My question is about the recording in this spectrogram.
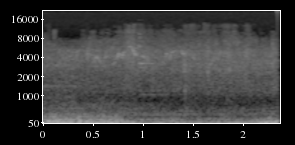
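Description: Low rumble of outdoor wind buffeting a handheld microphone, with no distinct events.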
